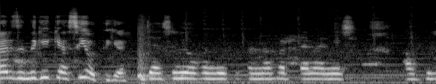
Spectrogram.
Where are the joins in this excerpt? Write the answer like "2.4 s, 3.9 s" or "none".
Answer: 1.3 s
